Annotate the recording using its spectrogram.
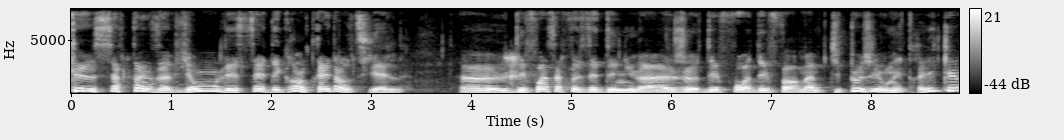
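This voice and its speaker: Very slowly and at a very even loudness, a man with a high voice speaks with lively intonation. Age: 80s+. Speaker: caller. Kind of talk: phone call. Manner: halting.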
